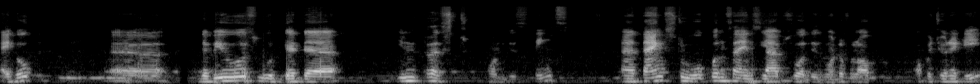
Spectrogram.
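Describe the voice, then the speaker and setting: Pausing long and often, a man talks at a fairly slow pace in a fairly high voice with ordinary pitch variation. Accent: Indian. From India. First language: an Indian language. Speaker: lecturer. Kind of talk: lecture. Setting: YouTube livestream. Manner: halting, frequent uh fillers.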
